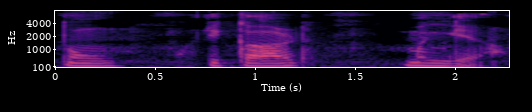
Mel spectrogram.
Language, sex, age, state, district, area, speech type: Punjabi, male, 30-45, Punjab, Fazilka, rural, spontaneous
